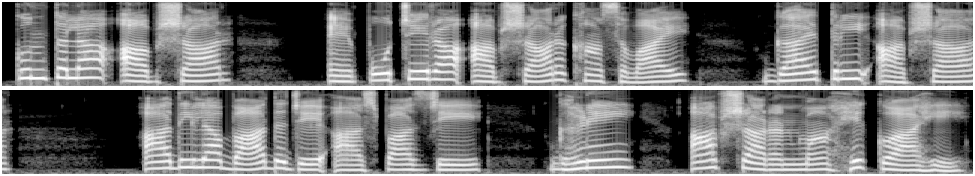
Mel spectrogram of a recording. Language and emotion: Sindhi, neutral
